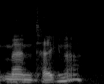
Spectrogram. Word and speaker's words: Mantegna: Oh my gosh, it had Joe Pantagna. How do I pronounce that last name? – Joe Mantegna? – Yeah, he was from Criminal Minds.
